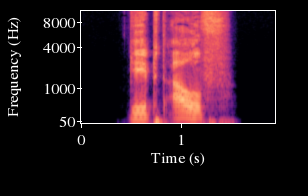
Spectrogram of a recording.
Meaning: inflection of aufgeben: 1. second-person plural present 2. plural imperative
- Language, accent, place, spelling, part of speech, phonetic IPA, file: German, Germany, Berlin, gebt auf, verb, [ˌɡeːpt ˈaʊ̯f], De-gebt auf.ogg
